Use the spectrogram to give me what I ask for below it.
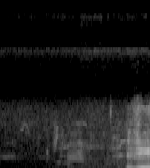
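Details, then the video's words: Almost adult waterbuck bull approaching on a morning safari drive in a South African game reserve, giving a single short nasal moaning grunt, mew-like, that swells abruptly at the end after near silence. "Did you hear that little grunting, moaning sound?"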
